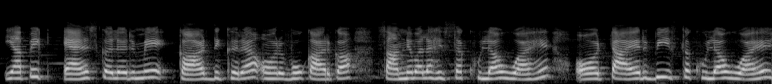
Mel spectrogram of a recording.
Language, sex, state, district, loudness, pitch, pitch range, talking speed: Hindi, female, Jharkhand, Sahebganj, -20 LUFS, 280 Hz, 260-310 Hz, 195 wpm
